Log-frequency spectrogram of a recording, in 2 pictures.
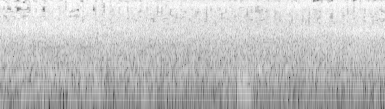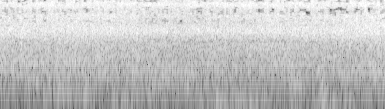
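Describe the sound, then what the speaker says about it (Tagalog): Water rushes in a steady, broad hiss, like a stream or small waterfall nearby, continuous and unchanging throughout. "Lagas-las ng tubig."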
